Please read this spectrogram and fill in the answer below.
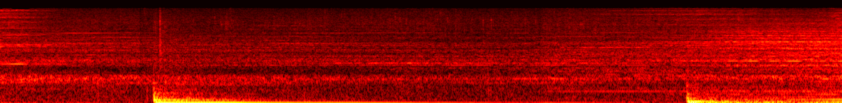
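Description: Tense thriller film-score music: a deep low hit about a second in that rings on and slowly fades, then another sudden low hit near the end with a steady deep tone.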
